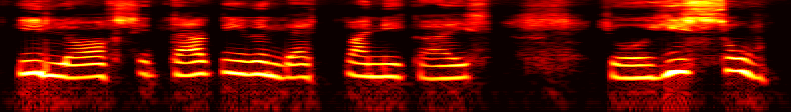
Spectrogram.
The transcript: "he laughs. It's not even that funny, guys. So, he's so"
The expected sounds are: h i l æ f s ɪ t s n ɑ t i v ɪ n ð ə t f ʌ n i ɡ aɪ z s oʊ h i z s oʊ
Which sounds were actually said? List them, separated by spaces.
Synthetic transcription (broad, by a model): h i l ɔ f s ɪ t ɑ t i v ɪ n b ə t p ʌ n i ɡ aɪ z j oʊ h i s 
